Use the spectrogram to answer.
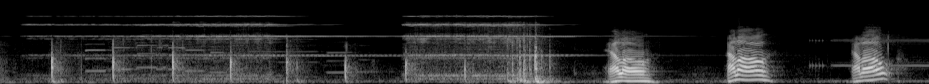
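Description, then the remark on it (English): A telephone in a phone booth rings three times in loud, warbling bursts, each separated by a short pause, following a stretch of clicks and clattering handling noise. “Where's your phone? In that booth over there. Hey, maybe that's your call now.”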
